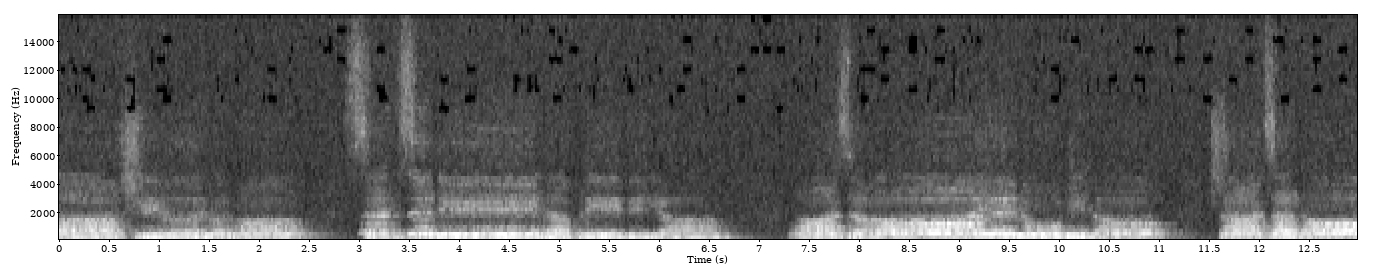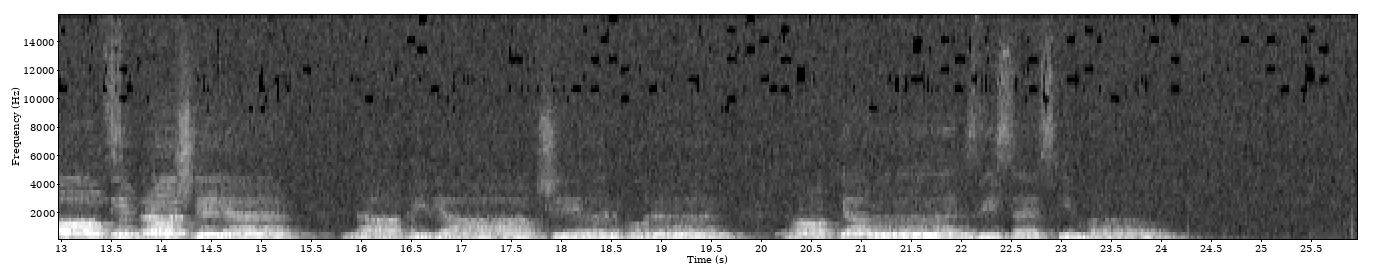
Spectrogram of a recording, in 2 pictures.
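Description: Mixed choir singing a hymn in Romanian, unaccompanied, in phrases of about four seconds with short breaks for breath between them.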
